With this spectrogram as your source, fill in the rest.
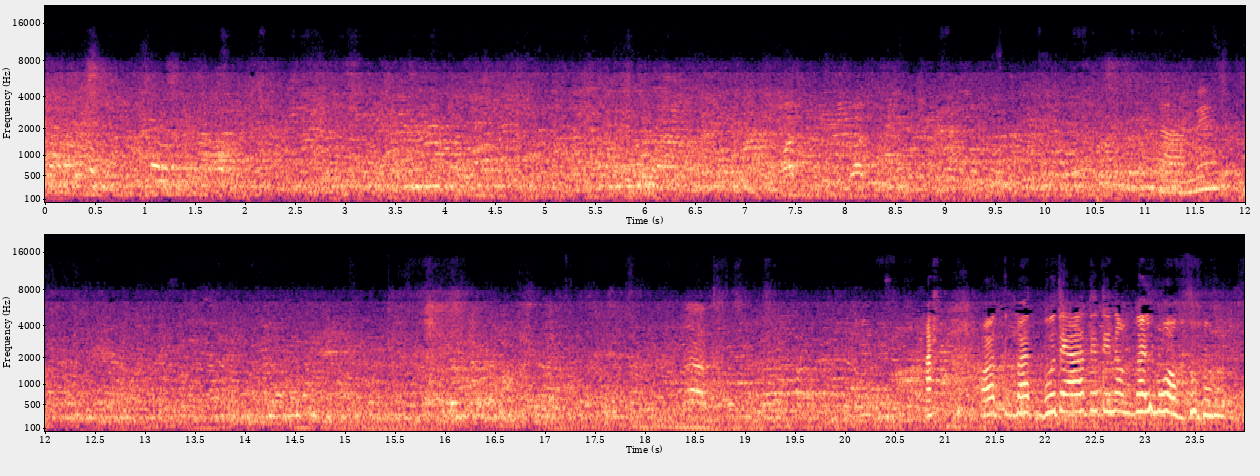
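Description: A crowd of men and women chatters steadily in a large echoing hall.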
